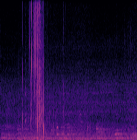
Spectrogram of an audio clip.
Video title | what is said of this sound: 洛阳美食之旅：【烫面角】Steamed Dumplings，主厨揭秘做法！跟着学，你也能做出这道美食！【有多种语言字幕】#中国美食 #中国味 #中国菜 | 这刚上来的饼嘎嘎脆啊弹起来都能听到这样的响声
